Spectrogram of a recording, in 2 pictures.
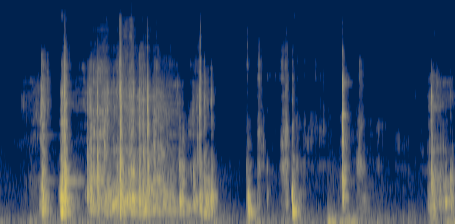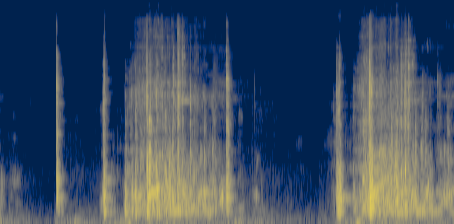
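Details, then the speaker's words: Non-running push lawn mower bought cheaply, fitted with the wrong, short-threaded spark plug and with oil in it; several rattly recoil pulls spin the engine without firing, and a spark tester shows no spark from the fouled plug, though it briefly fired earlier. "No spark unless I'm not pulling it over hard enough. But that's weird that it kicked off initially."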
